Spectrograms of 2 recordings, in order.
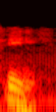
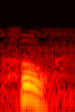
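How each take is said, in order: First: The word is said with an 'ee' vowel. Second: The word is said with an 'oo' vowel. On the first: This is how the neighboring congregation pronounces it. "Every who is he" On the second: This is the speaker's own way of pronouncing it. "There's no such thing as who"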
